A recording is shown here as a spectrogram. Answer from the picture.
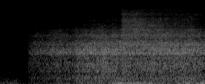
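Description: Construction machinery running: a steady rushing hiss that fades in shortly after the start and grows brighter about halfway through, then cuts off.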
